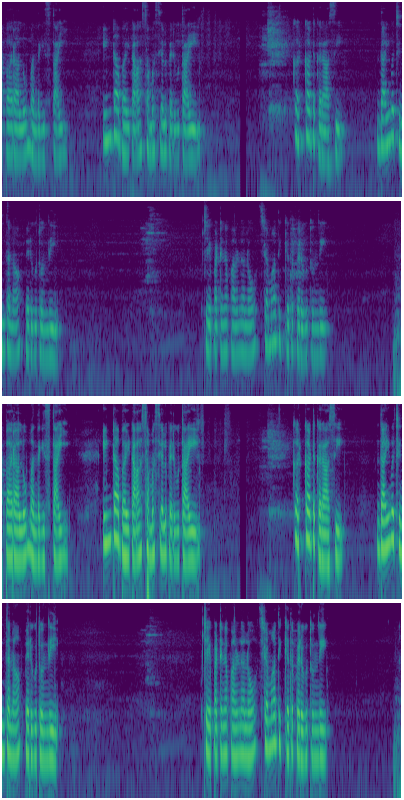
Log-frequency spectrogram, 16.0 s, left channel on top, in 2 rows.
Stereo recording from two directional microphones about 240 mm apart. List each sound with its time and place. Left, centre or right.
0.0 s speech: right
5.8 s speech: right
11.9 s speech: right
